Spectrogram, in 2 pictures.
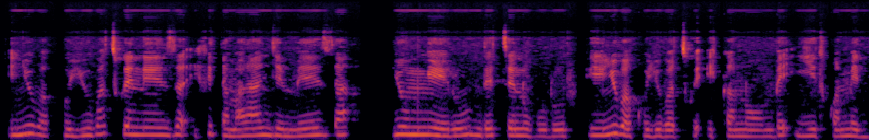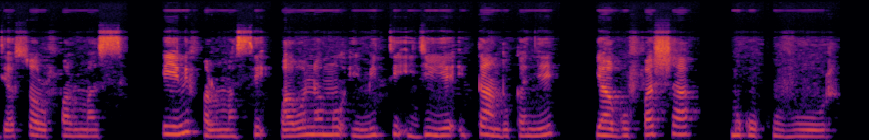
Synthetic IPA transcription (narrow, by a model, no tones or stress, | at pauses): iɲuβako̞juːβat͡skwe̞ne̞ːzaʔifiteamaɾaːɲɟeme̞ːza | juːmŋe̞ːɾunde̞t͡se̞nuβuɾuɾuijiɲuːβako̞juːβat͡swe̞ʔikano̞ːmbe̞ʔjiːtkwame̞diasolfalmasi̥ː | jinifalmasiwaβo̞namoʔimitiʔiɟije̞ʔitaːndukaɲe̞ | jaɡufaʃa | mukukuvuːɾa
